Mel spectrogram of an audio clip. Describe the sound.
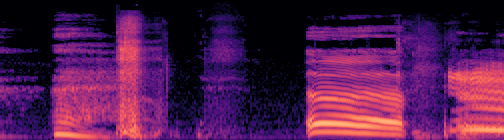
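A voice imitates exasperated groaning sighs: a drawn-out moan with a breathy gasp, a pause, then a longer, louder strained groan trailing into another sighing moan.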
